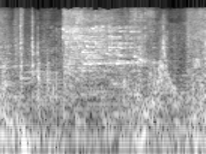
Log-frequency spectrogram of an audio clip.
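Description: A crash with things shattering, over a music score: a few sharp strikes, then a loud burst of breaking lasting about a second, as a body is thrown into shelves of jars.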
